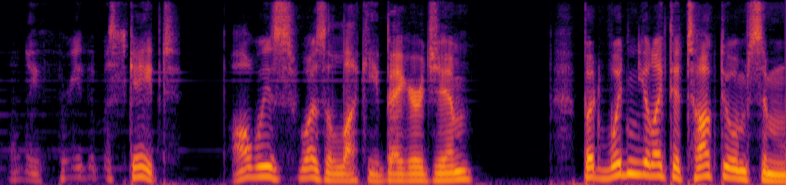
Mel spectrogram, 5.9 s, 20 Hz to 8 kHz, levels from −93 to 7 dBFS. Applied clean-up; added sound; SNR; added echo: neural mask model DeepFilterNet 3.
